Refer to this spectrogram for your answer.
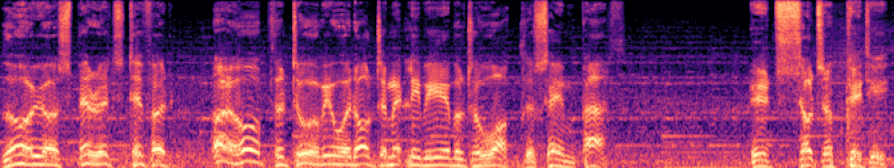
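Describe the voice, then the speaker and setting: Stern old sword master, heavy rasping creak, formal and imposing, anime game drama, music underneath. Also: male voice, on the high side, measured pace. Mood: solemn regret. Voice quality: gravelly, creaky. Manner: commanding, formal, severe. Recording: orchestral game music behind the voice.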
